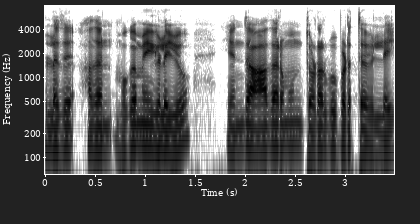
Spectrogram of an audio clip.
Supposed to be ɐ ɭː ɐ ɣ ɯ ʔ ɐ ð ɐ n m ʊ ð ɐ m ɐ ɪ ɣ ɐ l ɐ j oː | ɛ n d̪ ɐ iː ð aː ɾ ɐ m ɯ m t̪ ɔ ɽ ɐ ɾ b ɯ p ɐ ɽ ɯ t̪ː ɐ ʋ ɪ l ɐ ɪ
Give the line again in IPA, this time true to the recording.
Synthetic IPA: ɐ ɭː ɐ ð ɯ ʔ ɐ ð ɐ n m ʊ ɣ ɐ m ɐ ɪ ɣ ɐ ɭ ɐ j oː | ɛ n d̪ ɐ aː ð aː ɾ ɐ m ɯ m t̪ ɔ ɽ ɐ ɾ b ɯ p ɐ ɽ ɯ t̪ː ɐ ʋ ɪ lː ɐ ɪ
